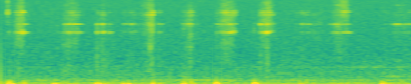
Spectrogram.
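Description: A small, solid, white fibrous selenite wand is held in both hands while fingertips and nails repeatedly rub and scratch along it. The sound is a quiet, raspy scraping with soft low thumps and brief bright scratchy streaks recurring throughout the clip.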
